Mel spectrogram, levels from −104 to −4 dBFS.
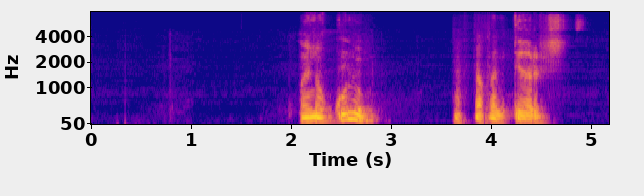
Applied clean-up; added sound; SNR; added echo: neural mask model DeepFilterNet 3.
